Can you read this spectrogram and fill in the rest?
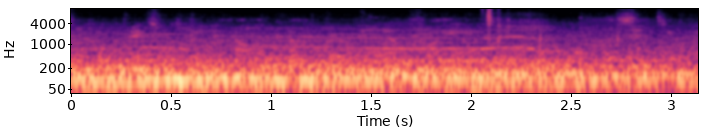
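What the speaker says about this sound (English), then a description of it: "That's the loudest airplane" A loud airplane passes overhead during an amateur baseball game, a broad low rumble with a faint rising and falling whine over crowd and field noise; a voice talks over it throughout.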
